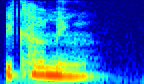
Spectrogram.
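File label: "becoming", American English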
